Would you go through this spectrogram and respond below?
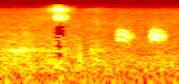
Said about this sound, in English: This crow will not shut the fuck up. I feel like that crow.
